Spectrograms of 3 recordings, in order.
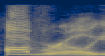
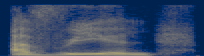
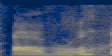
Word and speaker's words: Avril: Avril, yeah. Avril, sorry. It's such a cool name that I always want to say it like Avril, but it's Avril.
